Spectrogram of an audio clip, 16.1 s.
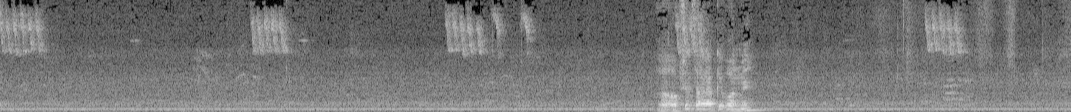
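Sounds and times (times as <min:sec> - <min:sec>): small bird chirping: 0:00.0 - 0:00.9, 0:01.9 - 0:02.3, 0:03.0 - 0:05.4, 0:06.6 - 0:08.2, 0:13.8 - 0:14.6
steady low hum: 0:00.0 - 0:16.0.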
